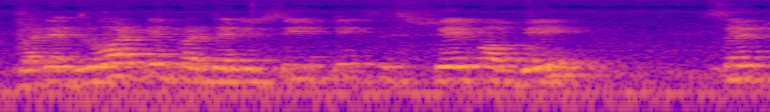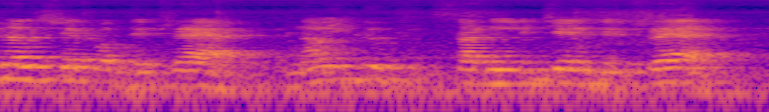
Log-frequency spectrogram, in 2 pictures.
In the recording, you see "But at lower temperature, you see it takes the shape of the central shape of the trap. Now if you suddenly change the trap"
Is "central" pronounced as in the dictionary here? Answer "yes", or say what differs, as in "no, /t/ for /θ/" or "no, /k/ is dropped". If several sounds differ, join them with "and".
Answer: yes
